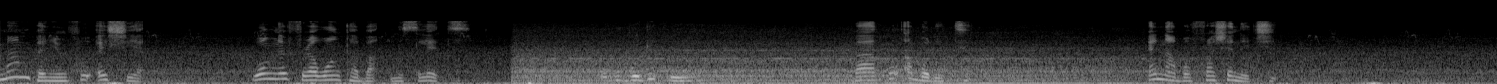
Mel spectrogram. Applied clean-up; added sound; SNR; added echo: none; Train; 1 dB; none.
